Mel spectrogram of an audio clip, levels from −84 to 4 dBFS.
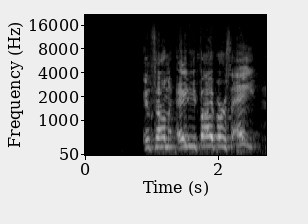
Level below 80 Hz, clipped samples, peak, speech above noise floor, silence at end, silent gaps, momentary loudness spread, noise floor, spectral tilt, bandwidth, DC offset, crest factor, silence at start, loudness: -78 dBFS; under 0.1%; -12 dBFS; 50 dB; 0.2 s; none; 6 LU; -81 dBFS; -2.5 dB/octave; 16 kHz; under 0.1%; 20 dB; 0.85 s; -31 LUFS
